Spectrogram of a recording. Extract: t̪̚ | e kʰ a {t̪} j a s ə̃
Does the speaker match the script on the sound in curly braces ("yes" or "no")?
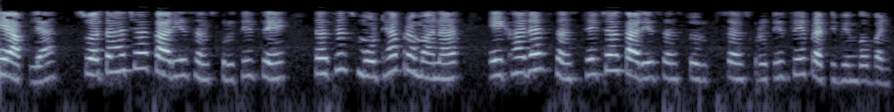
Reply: no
